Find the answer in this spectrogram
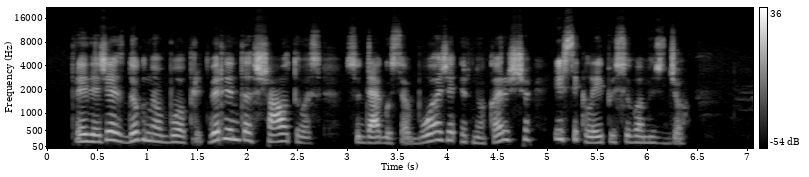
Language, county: Lithuanian, Vilnius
